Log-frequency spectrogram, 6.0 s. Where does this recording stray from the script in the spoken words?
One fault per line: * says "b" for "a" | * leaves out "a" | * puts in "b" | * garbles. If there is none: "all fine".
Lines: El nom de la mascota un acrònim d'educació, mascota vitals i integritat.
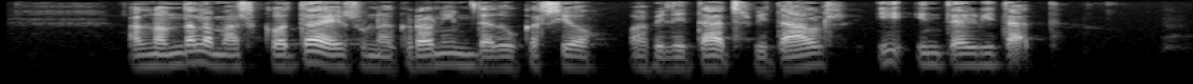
* puts in "és"
* says "habilitats" for "mascota"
